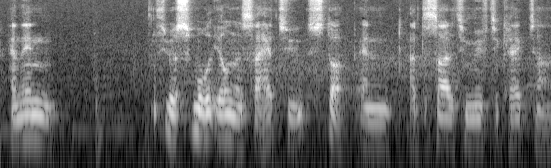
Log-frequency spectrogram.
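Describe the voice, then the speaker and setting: Noticeable background noise accompanies a man speaking at a moderate speed. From South Africa, Johannesburg. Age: 50s. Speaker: record store owner. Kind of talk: interview. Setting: record store.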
